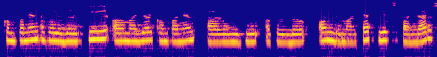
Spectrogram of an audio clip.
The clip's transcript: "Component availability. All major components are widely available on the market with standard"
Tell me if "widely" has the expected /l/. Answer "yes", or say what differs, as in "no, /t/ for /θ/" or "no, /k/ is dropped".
no, /l/ is dropped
